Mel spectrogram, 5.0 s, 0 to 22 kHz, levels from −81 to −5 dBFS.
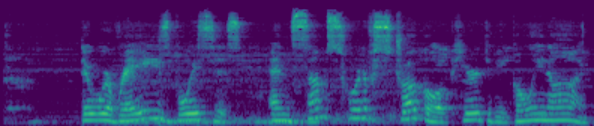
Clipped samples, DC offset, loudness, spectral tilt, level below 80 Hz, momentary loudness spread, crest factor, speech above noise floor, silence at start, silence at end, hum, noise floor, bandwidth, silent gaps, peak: under 0.1%; under 0.1%; -30 LUFS; -2.5 dB/octave; -70 dBFS; 13 LU; 22 dB; 27 dB; 0.05 s; 0.05 s; none; -59 dBFS; 16 kHz; none; -10 dBFS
